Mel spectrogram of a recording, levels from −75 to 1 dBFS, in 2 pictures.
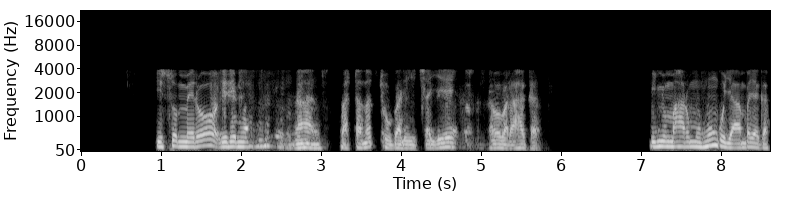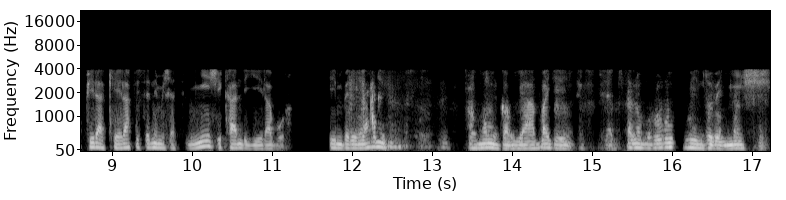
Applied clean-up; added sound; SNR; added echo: neural mask model Resemble Enhance denoiser.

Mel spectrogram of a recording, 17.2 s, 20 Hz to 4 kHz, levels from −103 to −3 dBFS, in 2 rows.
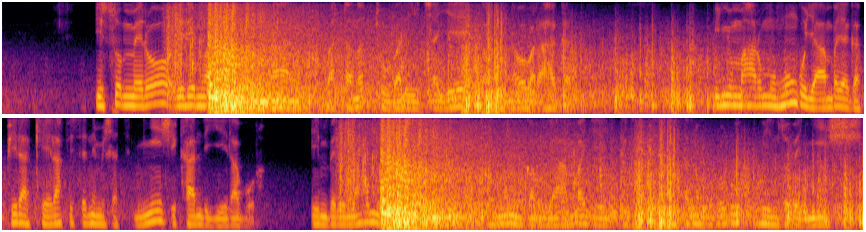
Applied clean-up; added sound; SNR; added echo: none; Thunder; -5 dB; none.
